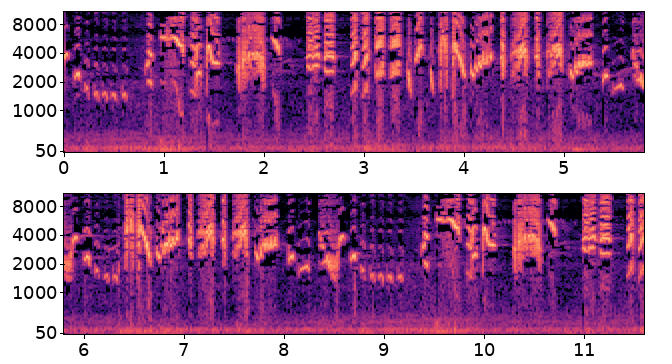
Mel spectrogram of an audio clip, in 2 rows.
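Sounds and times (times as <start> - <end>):
Oriental magpie-robin singing: 0.0 - 11.5.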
